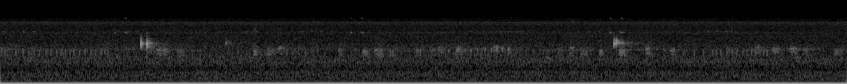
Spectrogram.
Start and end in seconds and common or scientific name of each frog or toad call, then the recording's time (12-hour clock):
0.0	8.4	Bischoff's tree frog
1.3	1.6	Cochran's lime tree frog
6.1	6.4	Cochran's lime tree frog
10:30pm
